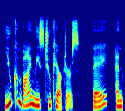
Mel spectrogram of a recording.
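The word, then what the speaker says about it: 大: It's pronounced they, and it means great or large.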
